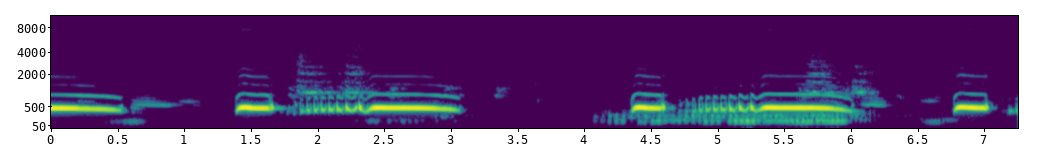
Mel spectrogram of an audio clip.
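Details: White local collared dove, a loud-voiced pet, calling repeatedly with a short note, rolling purr and long even coo. A soft low hum accompanies the second call, and a new call begins at the end.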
